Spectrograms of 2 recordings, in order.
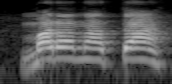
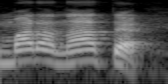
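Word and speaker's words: Maranatha: no dialeto de Jesus maranat como dizemos nosos católicos ou Maranata como dizem nossos irmãos separados os evangélicos ou protestantes não importa pronúncia o significado é o mesmo vinde Senhor Jesus um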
